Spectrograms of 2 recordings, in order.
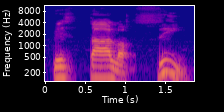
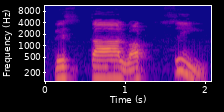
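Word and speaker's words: Pestalozzi: এরপর আসছে আসছে পেস্তালসি। পেস্তালটসি পেস্তালটপসি এখানেও বানানটা বলছি পিই এস টি এলও জেড জেড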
